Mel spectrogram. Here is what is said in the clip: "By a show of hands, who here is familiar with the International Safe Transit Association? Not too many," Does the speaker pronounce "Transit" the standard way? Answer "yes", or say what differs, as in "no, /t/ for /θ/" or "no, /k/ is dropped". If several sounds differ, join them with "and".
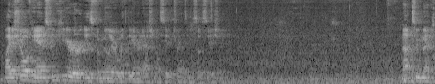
yes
